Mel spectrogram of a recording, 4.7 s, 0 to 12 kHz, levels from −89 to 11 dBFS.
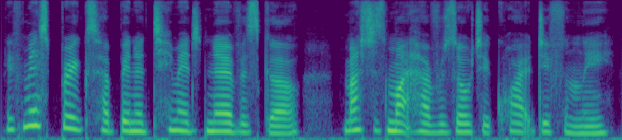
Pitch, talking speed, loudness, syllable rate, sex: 220 Hz, 195 wpm, -19 LUFS, 5.7 syllables/s, female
